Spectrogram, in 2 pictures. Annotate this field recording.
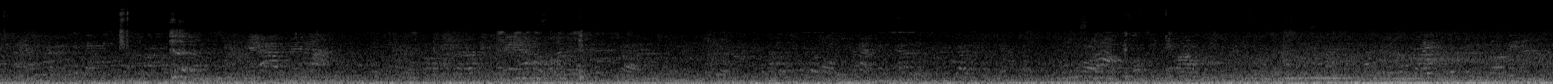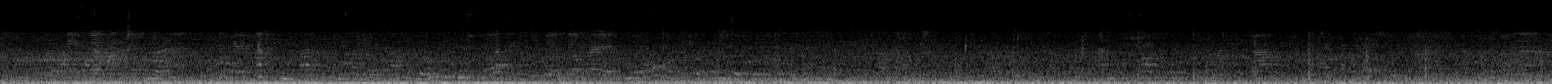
in the Park, The elderly and children, Traffic Sound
